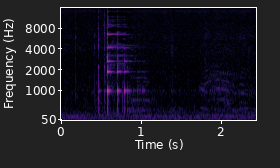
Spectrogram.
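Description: A putter striking a golf ball: a sharp click about half a second in, with a brief metallic ring that dies away quickly.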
